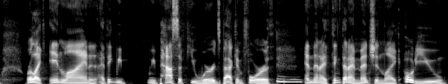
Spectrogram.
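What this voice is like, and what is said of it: Usual voice. Nothing is said of it.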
